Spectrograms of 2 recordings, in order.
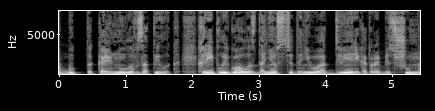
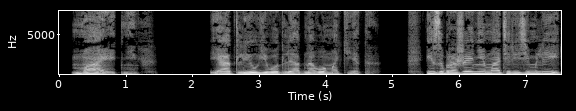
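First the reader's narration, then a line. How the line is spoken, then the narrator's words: Barely audible. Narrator (Russian): чуть слышно продолжал Каан де Берг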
